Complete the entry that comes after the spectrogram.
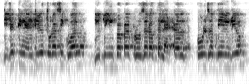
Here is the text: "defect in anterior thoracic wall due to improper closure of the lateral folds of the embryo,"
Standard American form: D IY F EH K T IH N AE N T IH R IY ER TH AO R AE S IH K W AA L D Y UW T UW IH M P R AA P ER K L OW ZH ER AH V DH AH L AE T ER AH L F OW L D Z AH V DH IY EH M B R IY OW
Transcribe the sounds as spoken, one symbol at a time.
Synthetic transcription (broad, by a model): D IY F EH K T IH N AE N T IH R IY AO T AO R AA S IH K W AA L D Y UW T UW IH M P R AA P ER K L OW Z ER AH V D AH L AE T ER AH L P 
